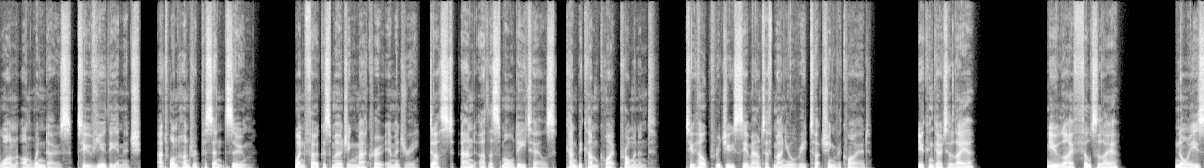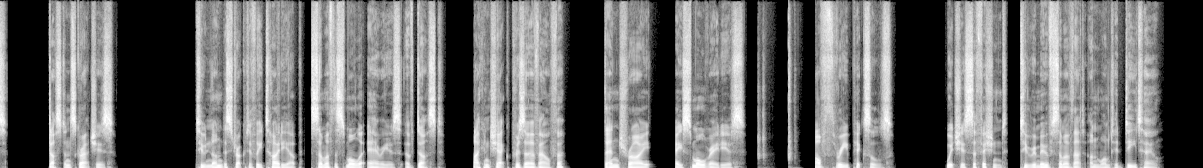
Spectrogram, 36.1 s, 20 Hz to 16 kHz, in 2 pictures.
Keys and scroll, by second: 29.5 3, 30.0 Return, 32.7 super+1.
